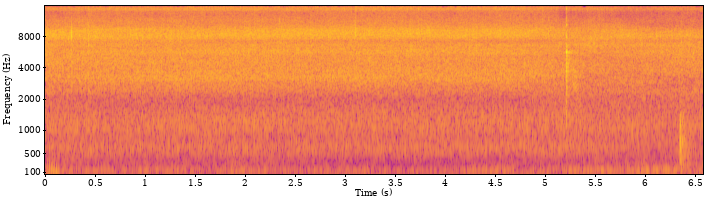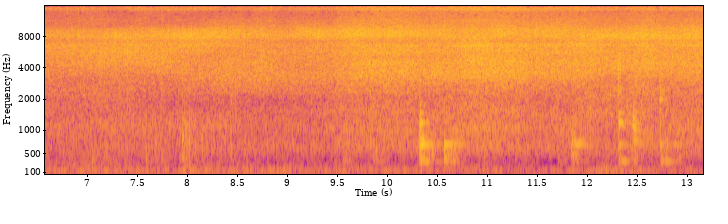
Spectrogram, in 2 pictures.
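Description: Onions, green chillies and tomatoes sizzling steadily in oil in a non-stick wok as they are sautéed soft. A few light clicks come around the middle, and a wooden spatula stirring and knocking against the pan is heard near the end.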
